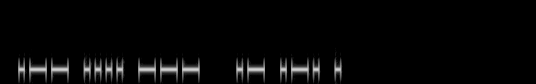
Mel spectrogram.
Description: Morse code, heard as a keyed tone, about 22 wpm, 700 Hz. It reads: WHO ARE
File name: practice / 22wpm / Sets of 6 Words - 22wpm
